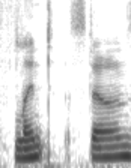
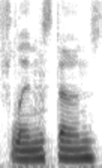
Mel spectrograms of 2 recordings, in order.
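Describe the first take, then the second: First: The T at the end of Flint is pronounced. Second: The T at the end of Flint is dropped. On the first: The speaker calls it right. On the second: The speaker calls it wrong.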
